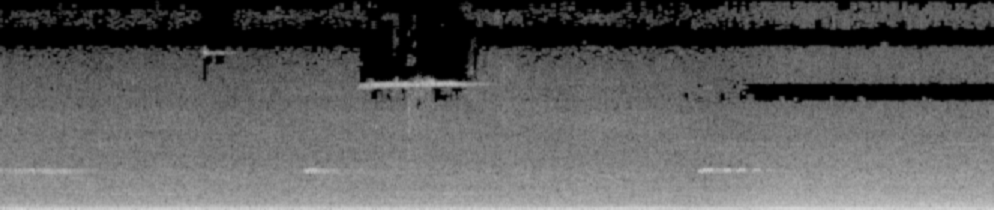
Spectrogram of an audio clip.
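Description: Steady background traffic noise with a low hum that grows louder about five seconds in, and a few short high chirps.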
